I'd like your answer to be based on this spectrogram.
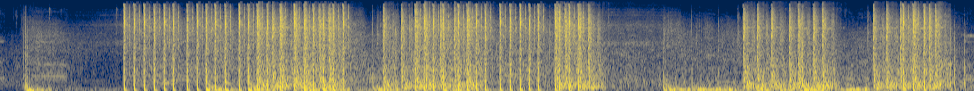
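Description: Video-game gunfire in long, loud automatic bursts, rapid machine-gun volleys separated by brief pauses, close and dominant with no talk over it.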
